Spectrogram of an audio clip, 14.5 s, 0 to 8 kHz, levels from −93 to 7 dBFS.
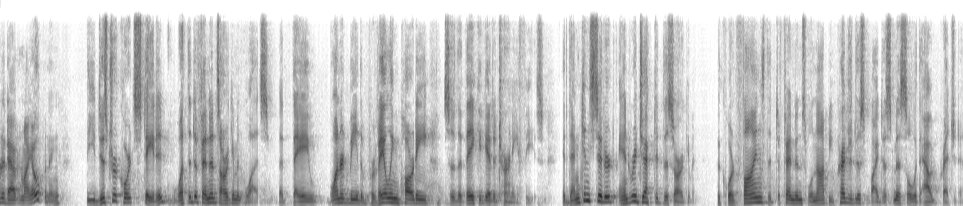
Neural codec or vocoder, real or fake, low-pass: codec, 16 kHz, 2 kbps, X-Codec, HuBERT features, trained on LibriSpeech; fake; 7.2 kHz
